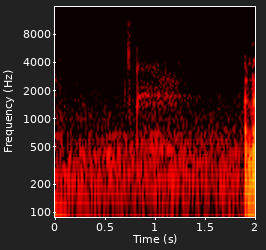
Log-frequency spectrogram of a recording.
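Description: A pause in a man's talk in a small room: quiet room tone with a low thump at the very start and a single sharp click just under a second in. His voice starts again near the end.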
